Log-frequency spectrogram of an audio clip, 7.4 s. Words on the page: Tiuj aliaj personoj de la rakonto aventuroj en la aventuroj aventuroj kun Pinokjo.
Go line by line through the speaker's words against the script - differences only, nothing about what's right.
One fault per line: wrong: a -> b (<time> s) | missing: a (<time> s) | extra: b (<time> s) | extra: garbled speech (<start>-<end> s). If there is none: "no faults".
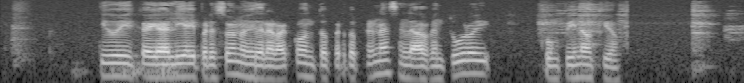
extra: kaj (1.4 s)
wrong: aventuroj -> partoprenas (3.4 s)
missing: aventuroj (4.8 s)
